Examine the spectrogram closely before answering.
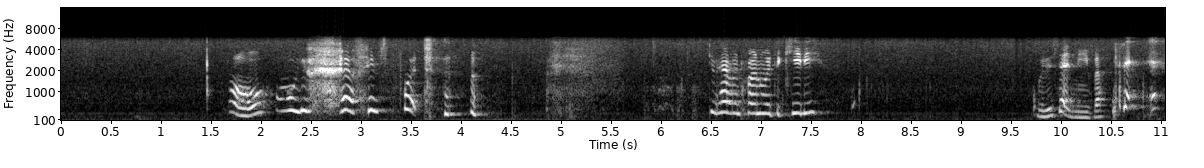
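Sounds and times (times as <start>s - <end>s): woman laughing: 2.5s - 4.4s
breathy nasal exhale: 4.8s - 5.7s.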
